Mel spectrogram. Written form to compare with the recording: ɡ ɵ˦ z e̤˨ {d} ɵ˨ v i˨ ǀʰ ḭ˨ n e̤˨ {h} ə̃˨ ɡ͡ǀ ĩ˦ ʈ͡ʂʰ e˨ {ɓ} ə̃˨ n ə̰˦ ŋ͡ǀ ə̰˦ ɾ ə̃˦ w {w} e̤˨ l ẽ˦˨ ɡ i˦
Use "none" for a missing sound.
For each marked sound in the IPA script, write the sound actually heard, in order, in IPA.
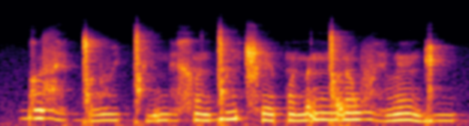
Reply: ɡ͡ǀ, x, p, v

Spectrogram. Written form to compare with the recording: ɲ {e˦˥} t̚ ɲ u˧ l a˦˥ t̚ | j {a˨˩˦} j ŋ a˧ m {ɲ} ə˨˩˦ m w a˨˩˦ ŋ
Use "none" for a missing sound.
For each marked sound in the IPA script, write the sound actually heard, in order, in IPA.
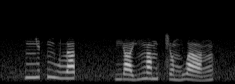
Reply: e˦˥, a˨˩˦, c

